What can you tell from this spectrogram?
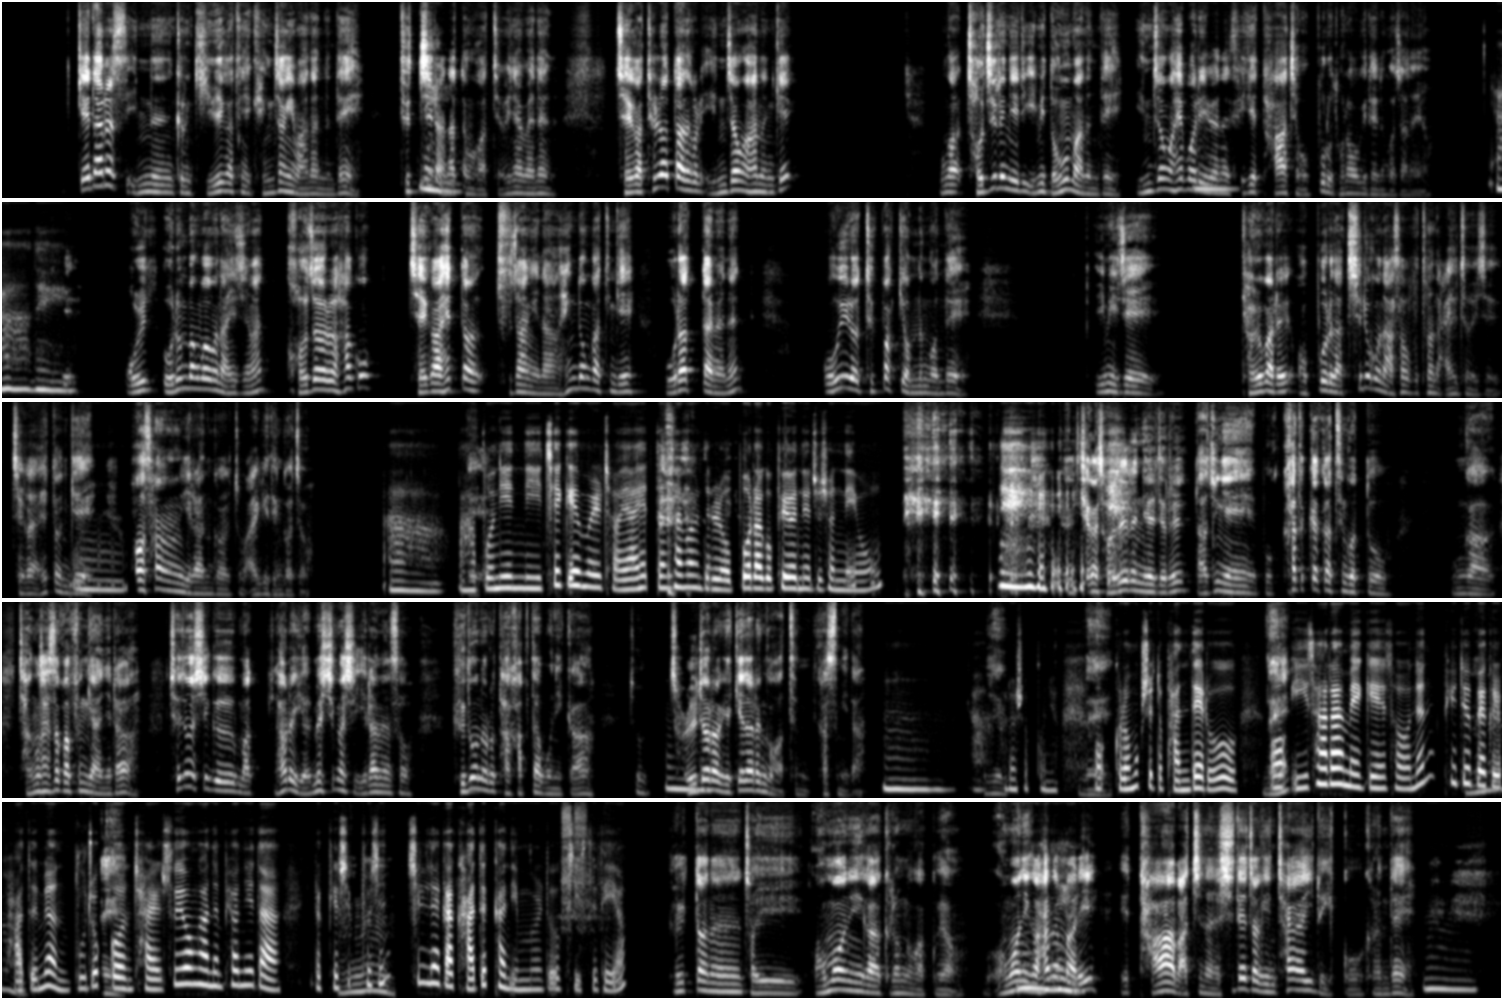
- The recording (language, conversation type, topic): Korean, podcast, 피드백을 받을 때 보통 어떻게 반응하시나요?
- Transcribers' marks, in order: other background noise; laugh; laugh; laugh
